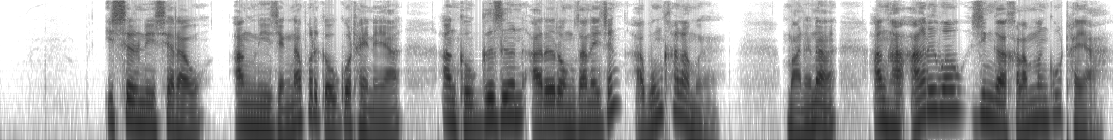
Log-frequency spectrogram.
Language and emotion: Bodo, happy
